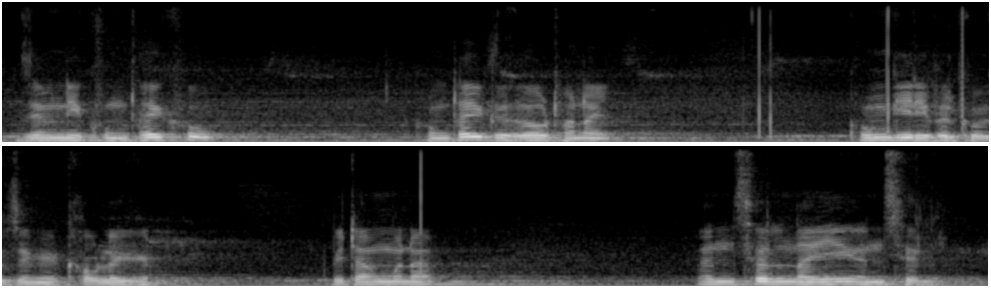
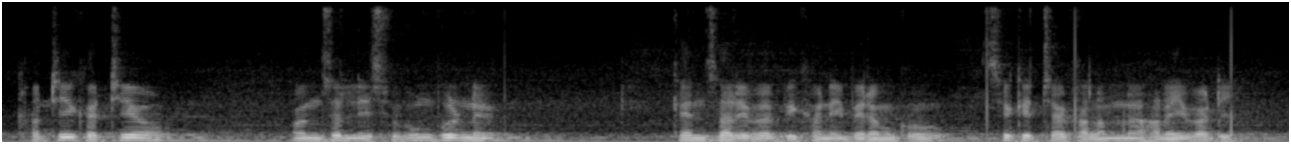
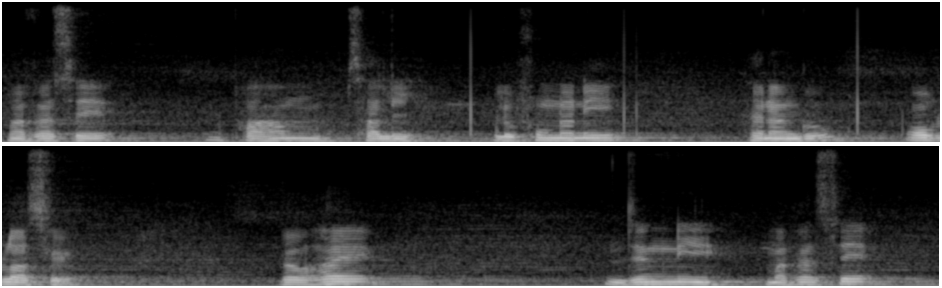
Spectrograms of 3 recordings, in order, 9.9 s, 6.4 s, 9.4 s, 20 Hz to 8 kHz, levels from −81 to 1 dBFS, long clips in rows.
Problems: constant background noise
